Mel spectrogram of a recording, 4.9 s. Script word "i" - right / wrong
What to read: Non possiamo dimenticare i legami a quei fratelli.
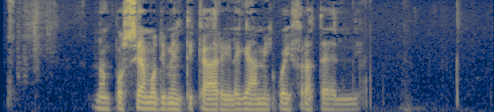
right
